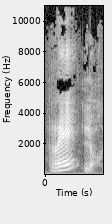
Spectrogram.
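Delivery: "Reloj" split into re and loj; syllable by syllable. Shown as a demonstration. Teacher asking where the accent falls, syllable by syllable. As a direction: say "Reloj" as two separate syllables. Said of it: "¿Es reloj o es reloj?".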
